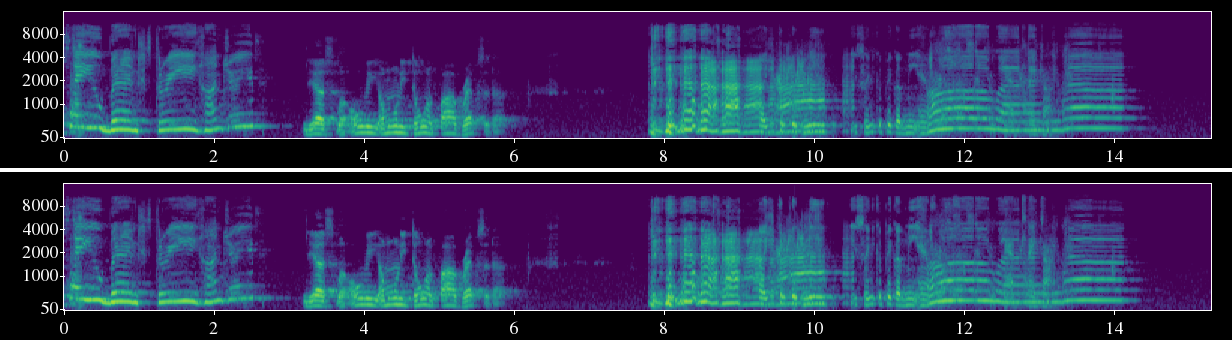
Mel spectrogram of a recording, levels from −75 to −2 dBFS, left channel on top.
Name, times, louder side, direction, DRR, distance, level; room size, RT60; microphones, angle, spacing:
voice 1, 0.0-2.5 7.8-10.1 11.5-14.1, equal, 15° left, 8 dB, 1.5 m, -22 dB
voice 2, 3.2-5.9 6.4-6.5, equal, 10° right, 4 dB, 0.9 m, -23 dB
voice 3, 9.3-10.2 10.5-11.8 12.5-13.3, right 2 dB, 40° right, 12 dB, 1.2 m, -27 dB
29.0 x 27.0 x 5.7 m, 0.84 s
head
